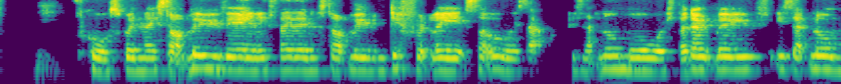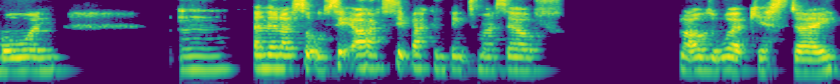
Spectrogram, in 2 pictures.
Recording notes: This episode was pre-recorded on zoom.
